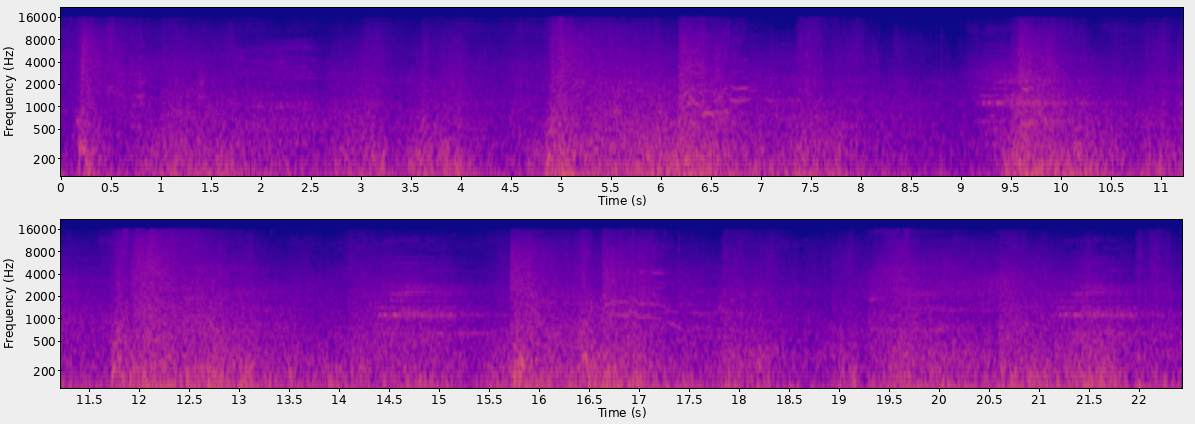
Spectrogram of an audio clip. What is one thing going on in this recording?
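Blades slash and clang in a fierce fight.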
